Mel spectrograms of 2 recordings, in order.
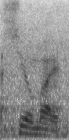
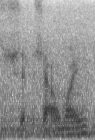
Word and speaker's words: siomai: Yeah, siomai. That's how they sell it, but it's actually pronounced xiaomai.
